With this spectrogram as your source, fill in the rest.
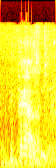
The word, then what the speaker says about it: panoply: whole panal how do you say that word panop panoply thank you see he's the smart uh of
